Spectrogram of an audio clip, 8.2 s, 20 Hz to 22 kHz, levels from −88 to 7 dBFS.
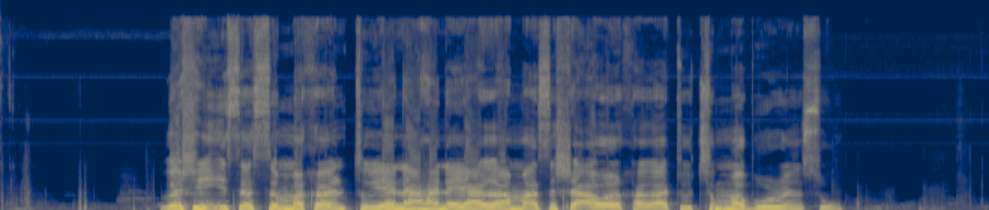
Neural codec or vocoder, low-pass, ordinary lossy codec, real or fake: vocoder, 48 kHz, 128 mel bands, Vocos; none; none; fake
